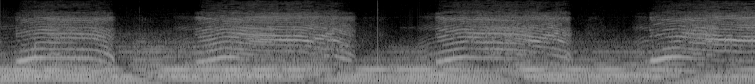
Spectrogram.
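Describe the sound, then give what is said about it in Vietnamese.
A baby crying in repeated, drawn-out wails that arch up and down in pitch, continuous and eerie, over a steady low droning hum with no pauses between cries. “Tiếng khóc ngày một rõ, cứ văng vẳng đến đáng sợ.”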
